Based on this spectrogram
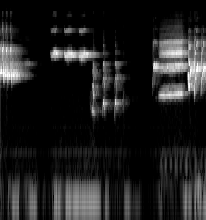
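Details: Lure song of a Javan pied starling for a sulking bird, in gacor style: a loud whistled burst, a thin level whistle, a few stuttering lower notes, then a dense high chattering warble after a pause.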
